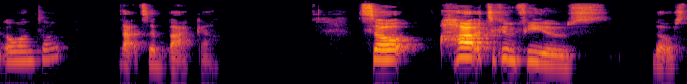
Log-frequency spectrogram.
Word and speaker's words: vaca: So they will always, by default, make a B sound. You can say it in these 3 words. I can say barco, barco with a B. Vaca, you see that I make a vaca.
